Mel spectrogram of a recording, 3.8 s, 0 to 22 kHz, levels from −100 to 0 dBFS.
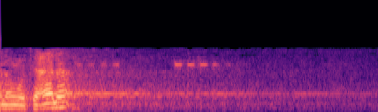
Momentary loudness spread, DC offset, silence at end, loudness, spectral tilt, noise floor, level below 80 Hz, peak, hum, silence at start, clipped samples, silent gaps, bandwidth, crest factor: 24 LU; under 0.1%; 1.55 s; -16 LUFS; -11 dB/octave; -51 dBFS; -60 dBFS; -4 dBFS; none; 0 s; under 0.1%; none; 3.8 kHz; 18 dB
